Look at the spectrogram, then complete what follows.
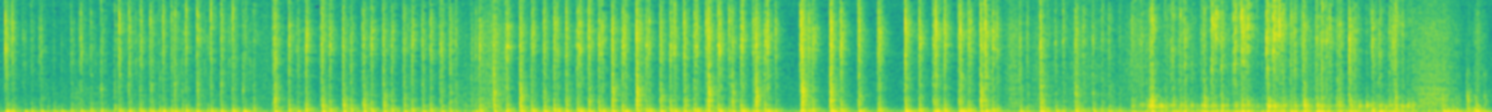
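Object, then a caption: Plastic laptop keyboard cover. Long nails tap and type quickly across the plastic keys of a grey type-cover laptop keyboard with a fabric deck, with some key clicks near the trackpad. It makes a dense, fast stream of sharp, bright plastic clicks over a steady low hum, with a brief lull near the middle before the clicking picks up again.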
